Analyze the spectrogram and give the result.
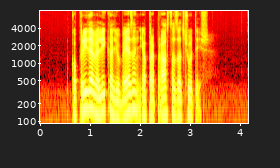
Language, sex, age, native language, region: Slovenian, male, 18-29, Slovenian, Southeast Slovenia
